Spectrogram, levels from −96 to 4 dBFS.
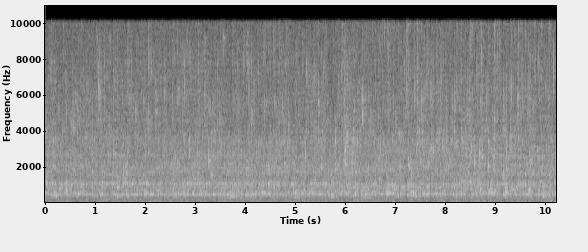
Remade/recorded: recorded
